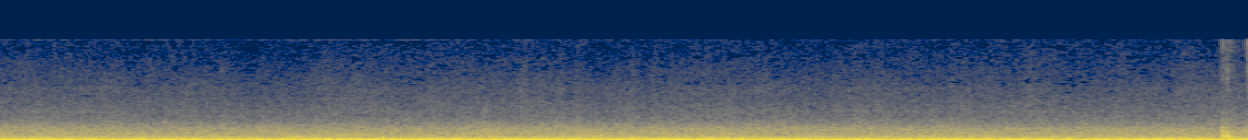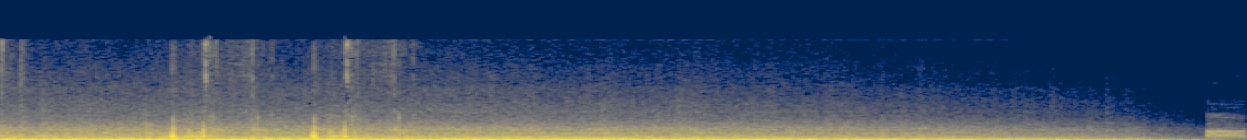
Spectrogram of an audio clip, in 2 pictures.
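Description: Steady low rumble of city ambience, like distant traffic, with a few faint clicks in the middle, fading out near the end.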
